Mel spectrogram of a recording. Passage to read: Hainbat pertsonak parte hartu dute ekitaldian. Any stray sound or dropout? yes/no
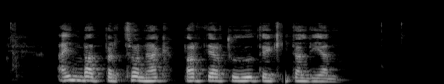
yes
